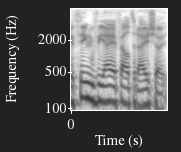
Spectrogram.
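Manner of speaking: usual speaking voice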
